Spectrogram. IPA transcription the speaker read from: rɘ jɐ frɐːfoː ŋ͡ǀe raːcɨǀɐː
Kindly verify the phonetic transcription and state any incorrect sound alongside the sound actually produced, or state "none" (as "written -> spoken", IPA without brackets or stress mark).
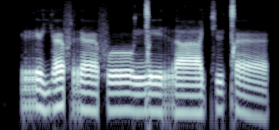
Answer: none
